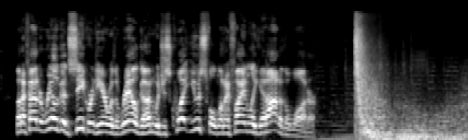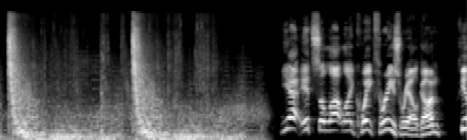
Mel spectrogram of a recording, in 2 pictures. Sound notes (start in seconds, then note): none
